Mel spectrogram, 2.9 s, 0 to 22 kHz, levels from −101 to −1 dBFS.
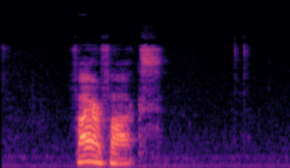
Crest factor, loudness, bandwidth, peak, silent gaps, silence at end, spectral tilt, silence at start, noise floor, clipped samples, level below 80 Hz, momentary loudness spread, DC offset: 22 dB; -25 LUFS; 7.6 kHz; -8 dBFS; none; 1.35 s; -5.5 dB/octave; 0.8 s; -68 dBFS; under 0.1%; -64 dBFS; 20 LU; under 0.1%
